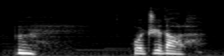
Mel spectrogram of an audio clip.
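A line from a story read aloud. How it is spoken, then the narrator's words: Sighing reply. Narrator (Chinese): 刘亚楠只好叹口气，回答道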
